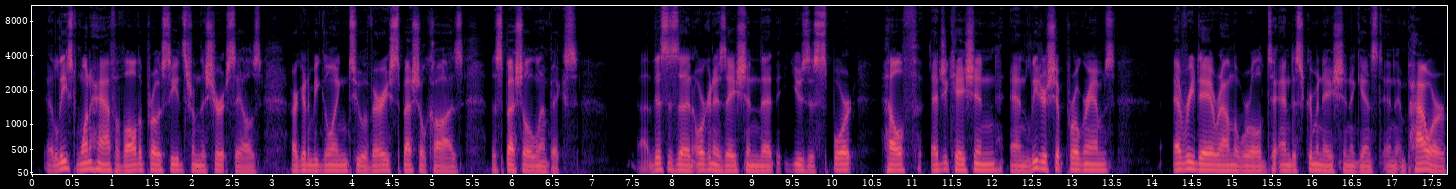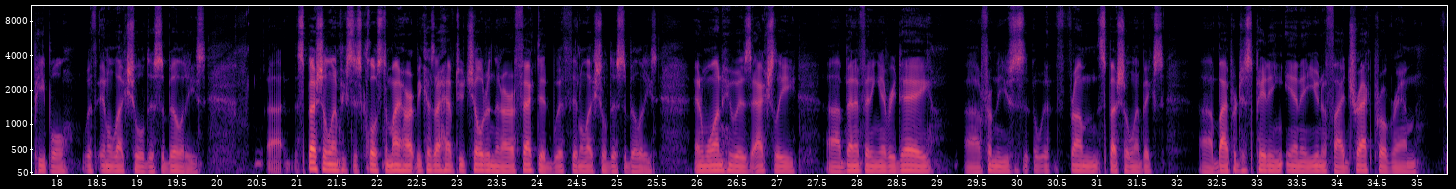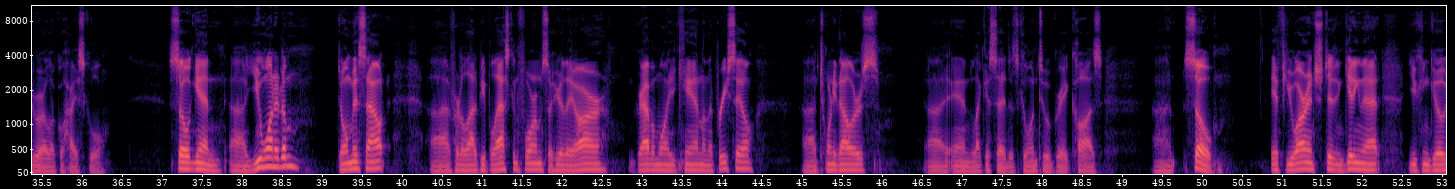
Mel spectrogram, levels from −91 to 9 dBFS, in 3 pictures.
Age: 40-59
